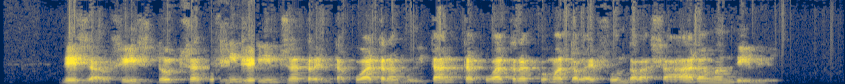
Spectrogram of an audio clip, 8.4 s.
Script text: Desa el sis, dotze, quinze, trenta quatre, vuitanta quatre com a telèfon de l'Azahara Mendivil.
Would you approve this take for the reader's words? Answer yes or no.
no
